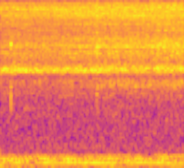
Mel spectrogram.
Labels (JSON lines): {"label": "anthrophony, boat engine", "recorder": "HydroMoth"}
